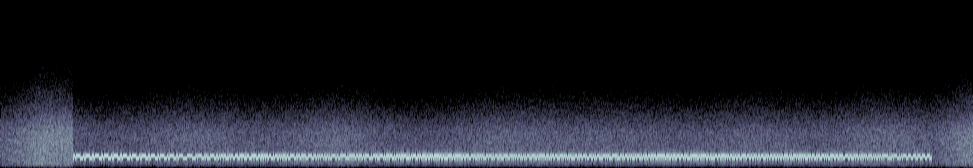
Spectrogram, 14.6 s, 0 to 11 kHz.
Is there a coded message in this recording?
Yes: NAVTEX (SITOR-B), 100 baud, 170 Hz shift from 1.1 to 14.0 s, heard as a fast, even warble, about 760 Hz centre, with radio static. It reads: ZCZC RA97 GALE WARNING 149. N 5 TO 6 EXPECTED IMMINENT. NNNN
